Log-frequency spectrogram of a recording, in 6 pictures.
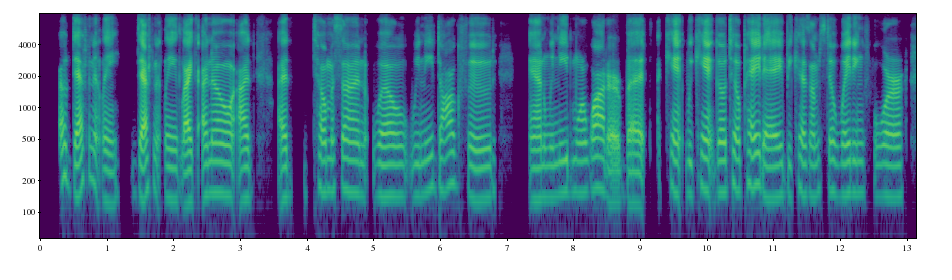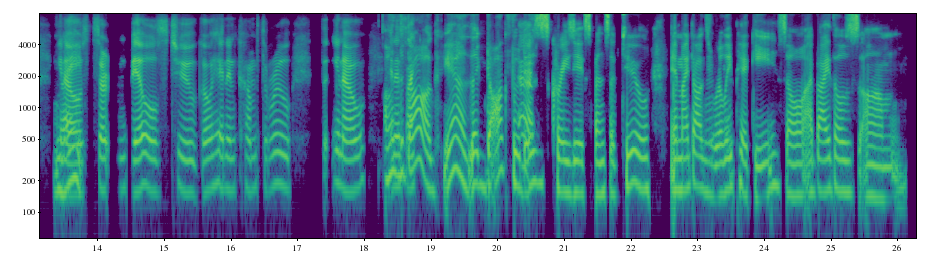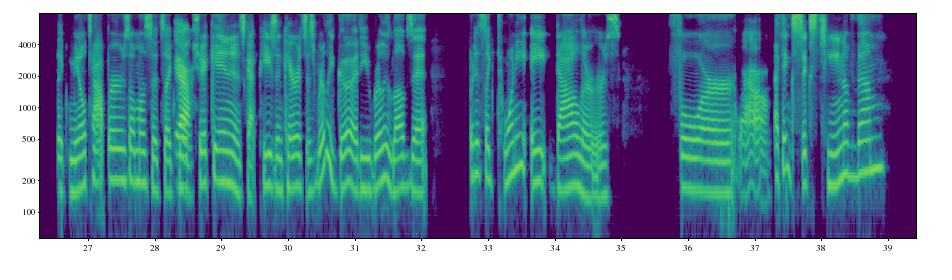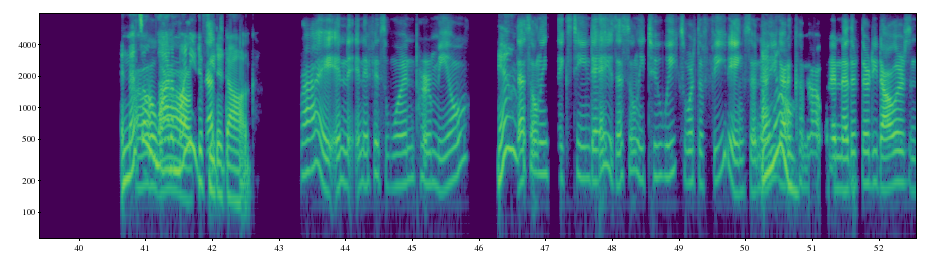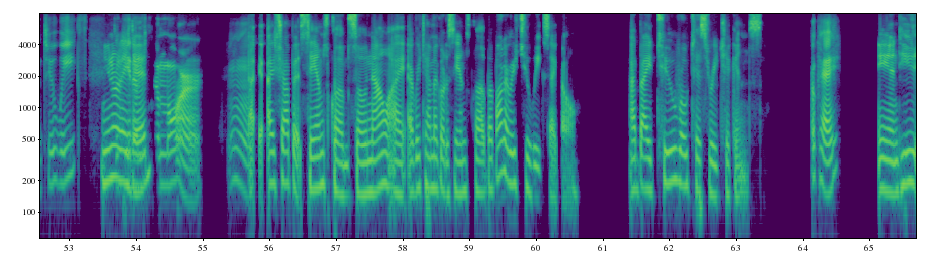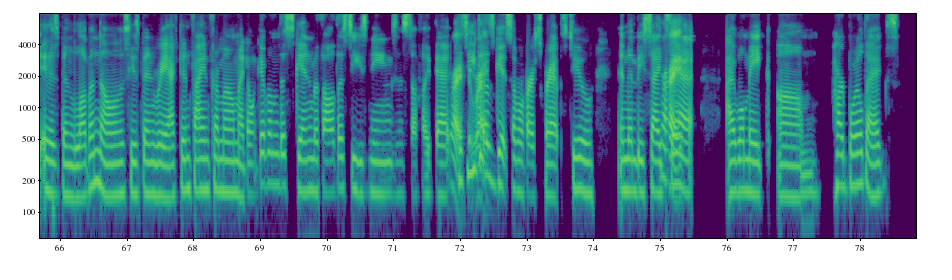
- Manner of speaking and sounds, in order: none
- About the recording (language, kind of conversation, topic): English, unstructured, How can I notice how money quietly influences my daily choices?
- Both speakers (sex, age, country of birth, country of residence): female, 50-54, United States, United States; female, 50-54, United States, United States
